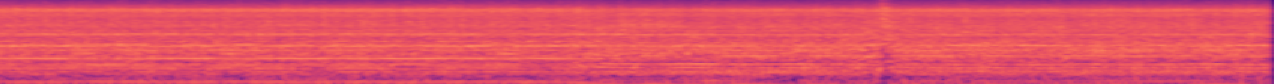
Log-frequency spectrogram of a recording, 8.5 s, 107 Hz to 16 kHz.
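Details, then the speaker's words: Honda EX1000 generator (1000 W max, best kept under 900 W) after carb cleaning, pushed hard with a heater load, set at high idle: busy, high-pitched, steady fast buzz with a rough edge; owner says it's idling badly because of the load. High, uneven running under heavy load. "So I'm really pushing it in this, and that's why it's idling really bad. But it is doing it, and it was doing it really good too."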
